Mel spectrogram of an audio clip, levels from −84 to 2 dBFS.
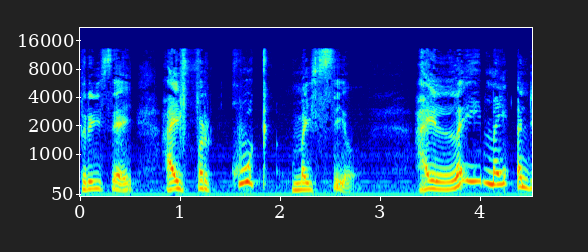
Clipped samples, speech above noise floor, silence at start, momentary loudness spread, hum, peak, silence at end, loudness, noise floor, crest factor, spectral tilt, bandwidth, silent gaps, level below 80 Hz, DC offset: under 0.1%; 27 dB; 0 s; 10 LU; none; -6 dBFS; 0 s; -24 LUFS; -50 dBFS; 18 dB; -6 dB/octave; 13 kHz; none; -52 dBFS; under 0.1%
